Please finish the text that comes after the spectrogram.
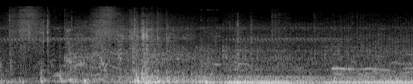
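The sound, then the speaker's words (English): A battered old truck's engine in Bili rumbles low and grows fuller after a second, then holds a steady, throaty drone as the vehicle pulls off, with faint mechanical rattle on top. “We drive away in a battered truck, past solemn-eyed children and wary parents.”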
